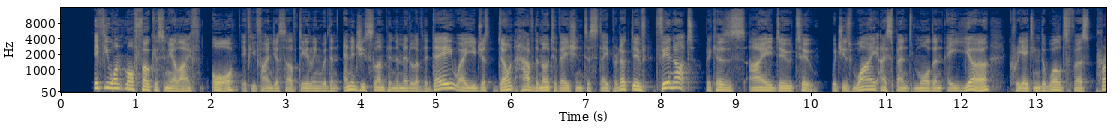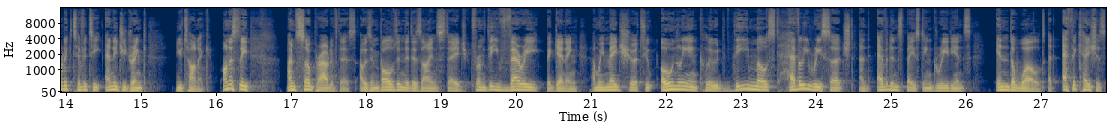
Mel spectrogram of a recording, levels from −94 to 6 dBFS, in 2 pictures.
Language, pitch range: English, 95-130 Hz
